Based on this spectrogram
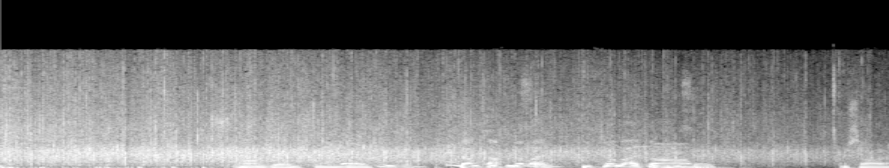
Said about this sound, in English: Shout and I Tyler just want to clap it up for that man.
